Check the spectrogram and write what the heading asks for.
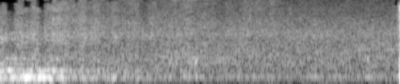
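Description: A man's voice trails off at the start, then a steady faint hum of room noise fills a pause in his speech.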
